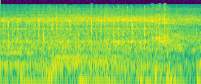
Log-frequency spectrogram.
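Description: An electric kitchen mixer beats chunks of cream cheese with lime zest into a pina colada pie filling, giving a steady, continuous mechanical whir with a rattling, gear-like texture. No voices are heard.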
